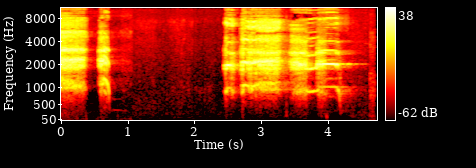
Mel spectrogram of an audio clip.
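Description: An Aseel rooster crows: two short clipped opening notes, then a long harsh, strained crow drawn out for nearly two seconds and trailing off.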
